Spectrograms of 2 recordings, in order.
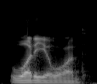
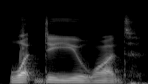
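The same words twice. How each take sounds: First: The words are run together and reduced. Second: Each word is said fully and separately. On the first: "But what we really say is" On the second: "correct English would be like"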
